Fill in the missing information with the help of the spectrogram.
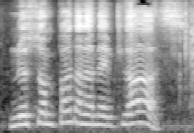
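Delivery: high, loud dismayed cry; two boys crying out in dismay; cried out together. A narrator's reading. Boys discovering they are split up, crying out loud. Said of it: "se regardent et s'écrient".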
